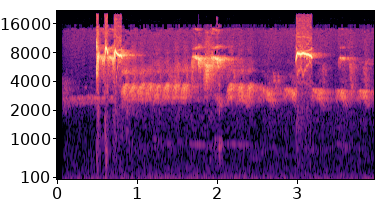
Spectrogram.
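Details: Orange-headed thrush of the 'Bunga Api Kecil' type, singing in a lively, chatty way: sharp high whistled notes, then a long buzzy warbled phrase that dips and rises, and a second bright high whistle near the end.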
